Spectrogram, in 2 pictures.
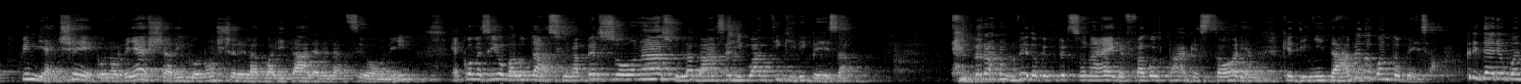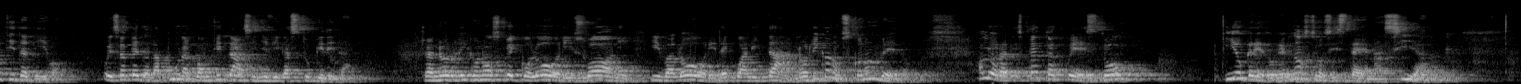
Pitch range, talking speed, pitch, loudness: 180-235 Hz, 150 wpm, 205 Hz, -23 LUFS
